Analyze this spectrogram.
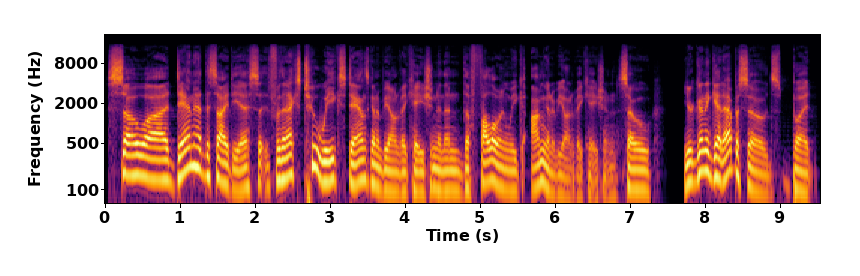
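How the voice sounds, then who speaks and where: An enthusiastic man chats casually as a podcast co-host. His voice moves widely in pitch and sounds dry and close. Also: normal speed, no echo. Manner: enthusiastic, animated. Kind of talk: casual chat about video games.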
